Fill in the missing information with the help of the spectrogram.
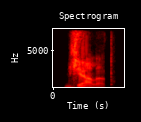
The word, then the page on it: jalap: British English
